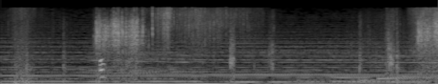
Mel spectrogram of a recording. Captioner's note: mysterious music continues; rocks clacking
